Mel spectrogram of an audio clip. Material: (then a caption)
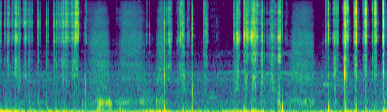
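Polystyrene foam. A thin paintbrush scratches and rubs along the lower edge of a small, flat, solid square of white-painted expanded polystyrene steadied by fingertips. Quick, dry, bright scratching strokes come in bursts with short pauses between them over a faint low rumble. The strokes grow sharper and more clipped toward the end.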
